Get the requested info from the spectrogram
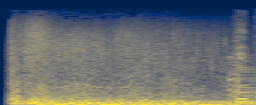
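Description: Explosion sound effect: one sudden boom with a deep rumble that slowly dies away.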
